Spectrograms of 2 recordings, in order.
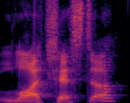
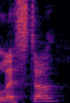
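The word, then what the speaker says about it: Leicester: differently but then again most people say like Lester instead of leester is it wer is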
